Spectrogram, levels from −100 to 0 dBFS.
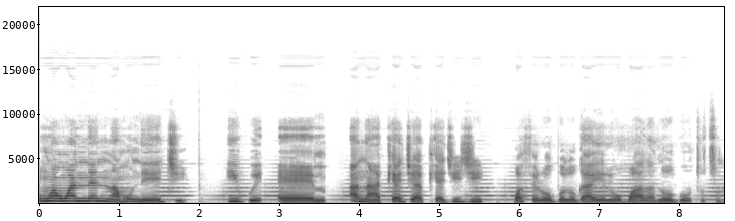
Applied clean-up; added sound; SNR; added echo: none; Organ; 17 dB; none.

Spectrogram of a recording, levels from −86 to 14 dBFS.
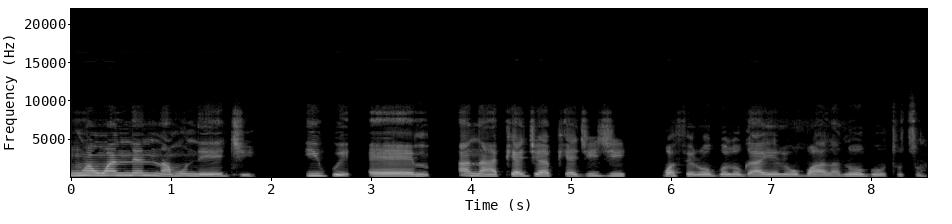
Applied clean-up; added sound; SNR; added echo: none; none; none; none.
